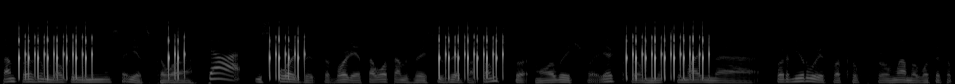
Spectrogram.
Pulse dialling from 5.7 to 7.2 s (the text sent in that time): 9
